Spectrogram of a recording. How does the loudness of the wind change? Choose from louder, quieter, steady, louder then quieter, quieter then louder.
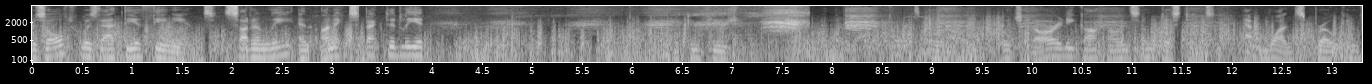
steady.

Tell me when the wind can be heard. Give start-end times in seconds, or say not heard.
0.0-13.2.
